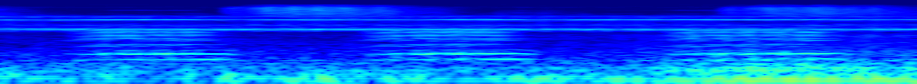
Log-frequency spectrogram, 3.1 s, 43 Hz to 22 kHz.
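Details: American bullfrogs give low, droning croaks in a steady series, about one every second, at a pond at night in the East Tennessee foothills of the Smoky Mountains, recorded by trail camera in late May 2024 where raccoons hunt them.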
